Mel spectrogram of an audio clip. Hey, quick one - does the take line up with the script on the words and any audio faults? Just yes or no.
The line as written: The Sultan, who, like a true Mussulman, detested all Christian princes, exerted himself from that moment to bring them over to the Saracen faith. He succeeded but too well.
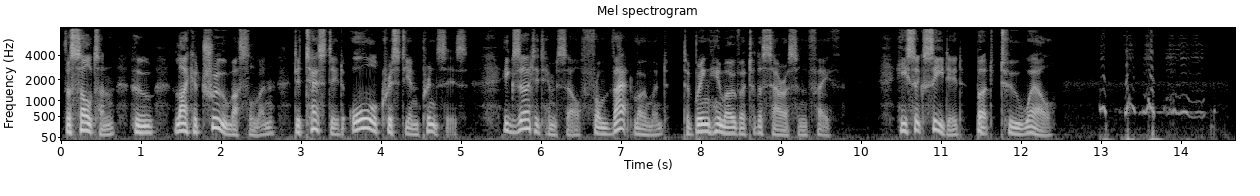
no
